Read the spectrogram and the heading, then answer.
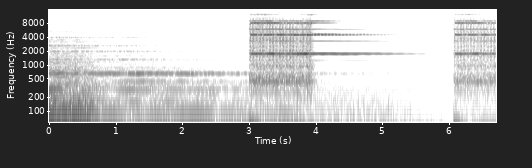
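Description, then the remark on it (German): A landline telephone on a dresser in a doctor's living room rings with a call from a medical practice, in two bright, buzzing bursts about a second long, separated by a pause, after a fading tone. It's fairly loud, with no one speaking. “Vor dem sitzen die beiden den ganzen Tag und warten auf den Anruf aus der Praxis.”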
